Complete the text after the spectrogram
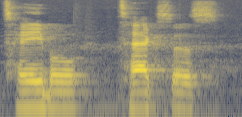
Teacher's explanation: uma stop consonant, vocês têm que parar o ar.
